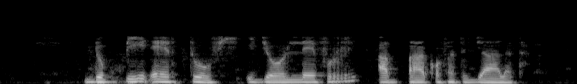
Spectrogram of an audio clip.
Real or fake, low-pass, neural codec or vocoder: real; 3.6 kHz; none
